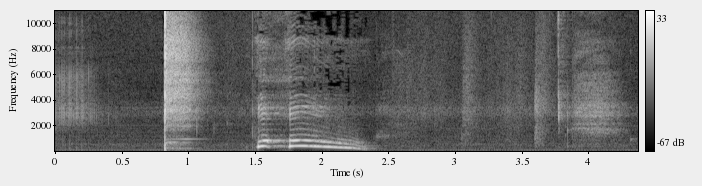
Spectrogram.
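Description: Cork popping out of a wire-caged, corked bottle of Belgian strong ale: a single sharp pop about a second in. It is followed by a short voiced exclamation that falls in pitch, then a faint hiss.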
